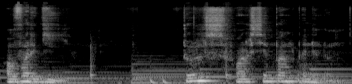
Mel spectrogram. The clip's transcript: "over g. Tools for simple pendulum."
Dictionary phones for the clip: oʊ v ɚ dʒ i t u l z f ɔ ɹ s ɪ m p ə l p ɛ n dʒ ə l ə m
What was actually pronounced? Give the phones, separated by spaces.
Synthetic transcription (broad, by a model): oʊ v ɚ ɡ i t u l s f ɔ ɹ s ɪ m p ə l p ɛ n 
